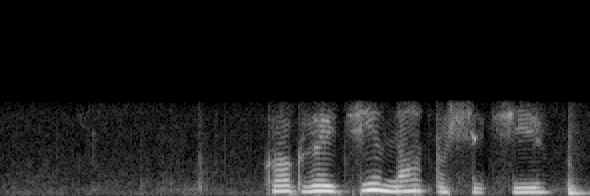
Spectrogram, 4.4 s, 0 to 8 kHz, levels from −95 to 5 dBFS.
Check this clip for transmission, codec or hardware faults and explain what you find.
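Two faults are present. Throughout, the speech passed through an AMR narrowband mobile codec at a low rate that fits the 7.4 kbps mode. Nothing above 4 kHz survives, and the voice sounds plainly buzzy and synthetic.

From 0.50 to 0.78 s and again from 3.08 to 3.70 s, AMR bit errors flipped roughly one in ten of the weakly protected frame bits. This misplaced the excitation pulses, so the voice turns hoarse, scratchy and gargly while keeping its pitch and level.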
